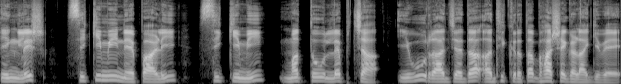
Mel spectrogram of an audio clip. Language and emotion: Kannada, neutral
